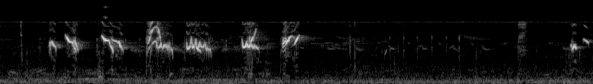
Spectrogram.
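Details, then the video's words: Agitated caged greater green leafbird gives a short string of loud, squawky whistled notes, then falls silent before resuming. "Semua Cucak Ijo Langsung Emosi Bongkar Isian mendengar suara Cucak Ijo lagi di Trek Emosi ini"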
